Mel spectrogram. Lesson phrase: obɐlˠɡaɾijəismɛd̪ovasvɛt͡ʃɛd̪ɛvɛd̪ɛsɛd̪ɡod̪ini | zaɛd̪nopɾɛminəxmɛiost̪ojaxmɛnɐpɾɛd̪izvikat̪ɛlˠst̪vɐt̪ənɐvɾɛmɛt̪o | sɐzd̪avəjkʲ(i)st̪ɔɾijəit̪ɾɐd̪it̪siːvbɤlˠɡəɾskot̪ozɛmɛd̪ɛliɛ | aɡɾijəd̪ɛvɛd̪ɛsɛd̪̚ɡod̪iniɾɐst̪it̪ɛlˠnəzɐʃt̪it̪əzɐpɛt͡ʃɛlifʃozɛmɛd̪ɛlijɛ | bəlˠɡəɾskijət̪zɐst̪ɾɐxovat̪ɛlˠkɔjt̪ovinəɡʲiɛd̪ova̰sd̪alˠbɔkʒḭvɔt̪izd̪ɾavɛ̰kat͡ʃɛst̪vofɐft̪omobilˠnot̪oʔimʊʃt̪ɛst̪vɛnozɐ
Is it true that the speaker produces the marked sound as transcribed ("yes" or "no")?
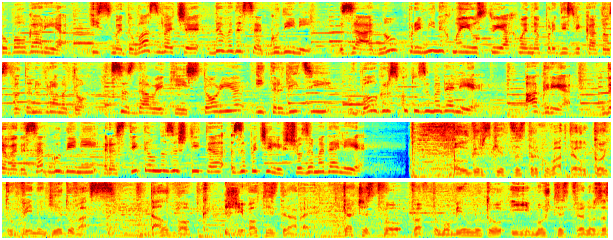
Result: no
